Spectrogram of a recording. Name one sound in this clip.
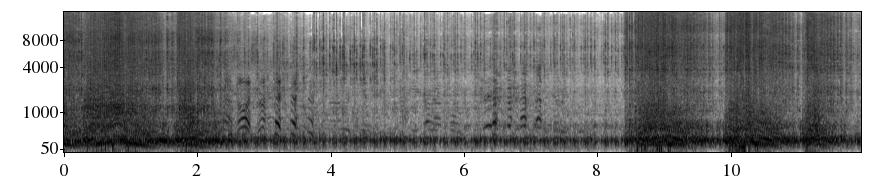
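A motorcycle engine idles with a deep, throbbing exhaust rumble.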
